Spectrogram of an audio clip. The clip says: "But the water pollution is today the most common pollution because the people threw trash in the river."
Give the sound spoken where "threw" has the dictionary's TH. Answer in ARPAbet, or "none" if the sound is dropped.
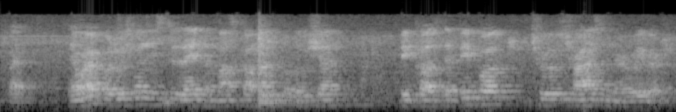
T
